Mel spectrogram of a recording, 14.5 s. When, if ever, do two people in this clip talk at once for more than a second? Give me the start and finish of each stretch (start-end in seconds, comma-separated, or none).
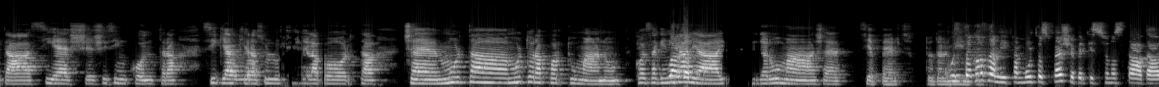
none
